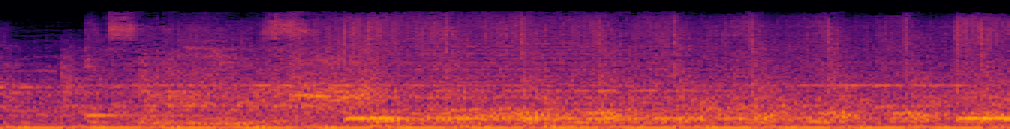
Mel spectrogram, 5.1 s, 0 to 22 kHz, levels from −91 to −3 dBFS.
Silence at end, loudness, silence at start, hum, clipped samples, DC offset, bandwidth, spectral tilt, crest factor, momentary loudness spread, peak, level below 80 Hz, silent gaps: 0 s; -28 LUFS; 0 s; none; under 0.1%; under 0.1%; 15 kHz; -5 dB/octave; 14 dB; 4 LU; -14 dBFS; -32 dBFS; none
